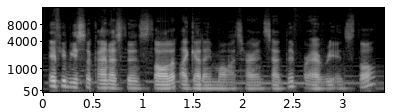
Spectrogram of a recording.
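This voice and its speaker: A man's voice: mid-range voice, lively intonation, racing, creaky, soft background music. A man with a Filipino accent chatting casually on a stream, easygoing and chuckling, with lots of fillers.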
